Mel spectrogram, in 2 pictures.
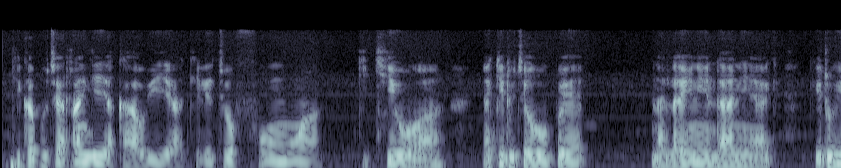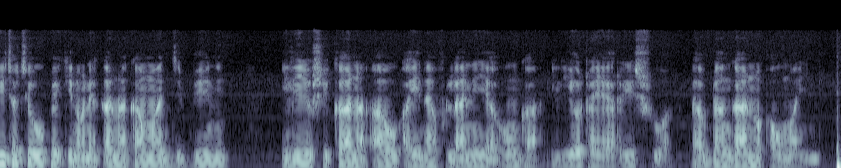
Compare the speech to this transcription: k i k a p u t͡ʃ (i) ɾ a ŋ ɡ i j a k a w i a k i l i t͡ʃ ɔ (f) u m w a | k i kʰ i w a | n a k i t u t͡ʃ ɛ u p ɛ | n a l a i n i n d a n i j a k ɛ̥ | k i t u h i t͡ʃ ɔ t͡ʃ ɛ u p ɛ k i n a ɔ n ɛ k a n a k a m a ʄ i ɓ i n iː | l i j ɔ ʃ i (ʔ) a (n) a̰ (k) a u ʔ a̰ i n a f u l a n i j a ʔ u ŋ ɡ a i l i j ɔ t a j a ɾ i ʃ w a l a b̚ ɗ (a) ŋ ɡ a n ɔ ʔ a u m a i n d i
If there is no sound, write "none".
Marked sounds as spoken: a, f, k, n, ʔ, a

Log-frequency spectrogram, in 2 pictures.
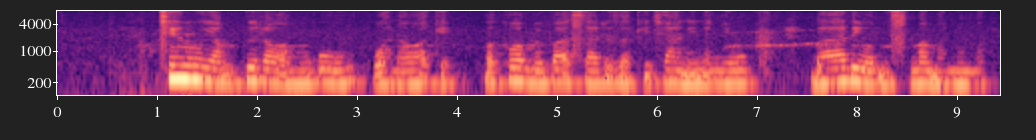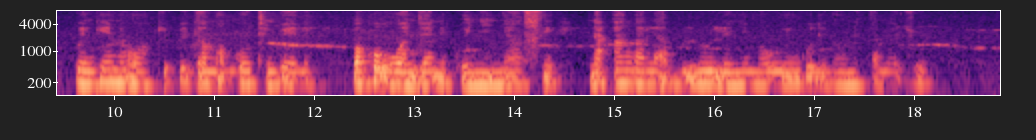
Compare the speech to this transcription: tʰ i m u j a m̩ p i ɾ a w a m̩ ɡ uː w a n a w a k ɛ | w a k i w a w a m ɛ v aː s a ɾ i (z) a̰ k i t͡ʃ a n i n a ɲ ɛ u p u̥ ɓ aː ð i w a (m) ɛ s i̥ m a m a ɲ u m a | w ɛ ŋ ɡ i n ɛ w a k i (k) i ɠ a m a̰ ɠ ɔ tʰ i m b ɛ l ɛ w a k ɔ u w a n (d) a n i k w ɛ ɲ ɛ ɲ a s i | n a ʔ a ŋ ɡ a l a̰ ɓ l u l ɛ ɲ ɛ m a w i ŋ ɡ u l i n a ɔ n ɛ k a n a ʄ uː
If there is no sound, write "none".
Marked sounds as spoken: z, m, p, d͡ʒ

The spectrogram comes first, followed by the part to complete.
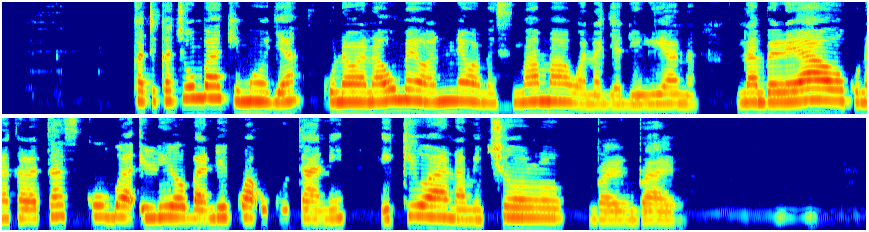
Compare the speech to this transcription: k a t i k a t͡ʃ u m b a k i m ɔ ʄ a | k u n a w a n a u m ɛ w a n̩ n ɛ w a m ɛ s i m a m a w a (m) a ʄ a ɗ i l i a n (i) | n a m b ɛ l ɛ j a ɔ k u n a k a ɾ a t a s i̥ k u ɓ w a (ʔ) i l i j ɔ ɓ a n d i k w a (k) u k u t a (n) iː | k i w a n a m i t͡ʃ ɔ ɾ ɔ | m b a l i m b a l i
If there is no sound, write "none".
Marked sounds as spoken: n, a, ʔ, ʔ, n

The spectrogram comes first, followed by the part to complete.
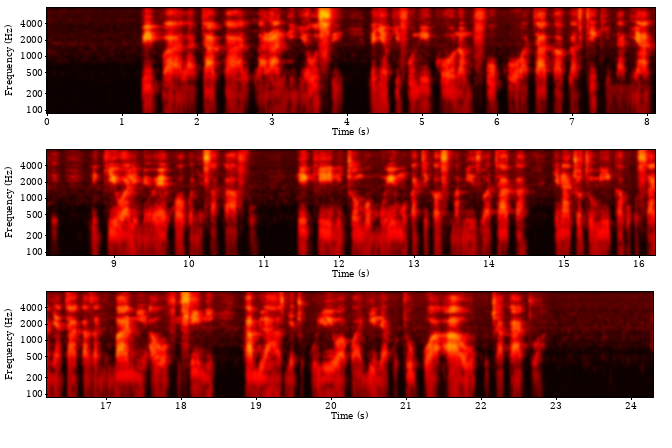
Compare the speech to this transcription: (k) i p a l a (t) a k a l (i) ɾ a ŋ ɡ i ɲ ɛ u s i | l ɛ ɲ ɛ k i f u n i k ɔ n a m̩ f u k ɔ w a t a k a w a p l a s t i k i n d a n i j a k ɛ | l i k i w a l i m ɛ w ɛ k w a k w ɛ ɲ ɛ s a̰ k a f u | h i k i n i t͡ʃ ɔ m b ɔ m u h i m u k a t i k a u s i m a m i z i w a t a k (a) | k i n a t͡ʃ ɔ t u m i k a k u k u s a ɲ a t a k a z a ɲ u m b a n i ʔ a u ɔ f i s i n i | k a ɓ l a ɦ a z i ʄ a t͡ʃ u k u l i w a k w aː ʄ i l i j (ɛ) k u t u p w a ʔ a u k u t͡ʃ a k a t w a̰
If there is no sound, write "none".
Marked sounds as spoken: p, t, a, a, a

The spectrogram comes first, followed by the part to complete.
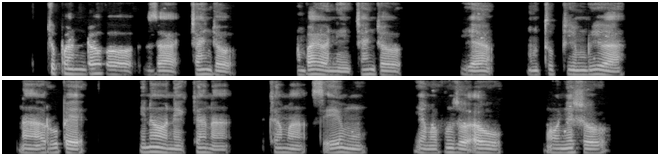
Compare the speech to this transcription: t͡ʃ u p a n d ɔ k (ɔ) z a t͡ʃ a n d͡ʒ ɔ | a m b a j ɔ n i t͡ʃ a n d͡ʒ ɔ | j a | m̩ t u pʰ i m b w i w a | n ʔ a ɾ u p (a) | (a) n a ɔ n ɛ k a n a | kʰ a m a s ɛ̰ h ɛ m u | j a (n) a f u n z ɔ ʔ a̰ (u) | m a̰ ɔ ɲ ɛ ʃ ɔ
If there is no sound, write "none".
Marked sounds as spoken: ɔ, ɛ, i, m, u

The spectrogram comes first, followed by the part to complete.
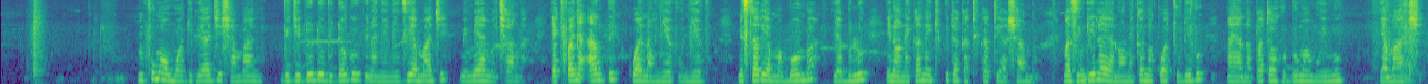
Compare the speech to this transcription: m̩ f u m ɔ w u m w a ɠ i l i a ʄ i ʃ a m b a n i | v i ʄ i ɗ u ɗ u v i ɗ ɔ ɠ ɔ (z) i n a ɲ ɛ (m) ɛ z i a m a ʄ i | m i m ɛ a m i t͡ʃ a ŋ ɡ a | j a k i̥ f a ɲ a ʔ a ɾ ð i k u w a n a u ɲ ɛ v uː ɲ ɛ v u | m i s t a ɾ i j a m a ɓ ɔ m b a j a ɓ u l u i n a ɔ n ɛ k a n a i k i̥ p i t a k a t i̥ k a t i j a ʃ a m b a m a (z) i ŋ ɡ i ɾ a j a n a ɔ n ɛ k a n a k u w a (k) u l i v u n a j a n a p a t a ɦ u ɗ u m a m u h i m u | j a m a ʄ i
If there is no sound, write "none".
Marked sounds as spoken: v, ɲ, z, t

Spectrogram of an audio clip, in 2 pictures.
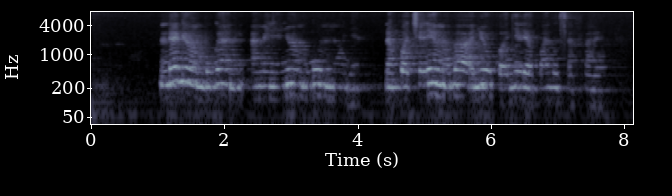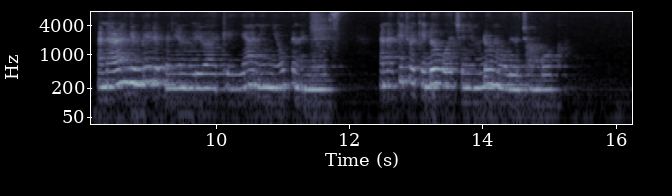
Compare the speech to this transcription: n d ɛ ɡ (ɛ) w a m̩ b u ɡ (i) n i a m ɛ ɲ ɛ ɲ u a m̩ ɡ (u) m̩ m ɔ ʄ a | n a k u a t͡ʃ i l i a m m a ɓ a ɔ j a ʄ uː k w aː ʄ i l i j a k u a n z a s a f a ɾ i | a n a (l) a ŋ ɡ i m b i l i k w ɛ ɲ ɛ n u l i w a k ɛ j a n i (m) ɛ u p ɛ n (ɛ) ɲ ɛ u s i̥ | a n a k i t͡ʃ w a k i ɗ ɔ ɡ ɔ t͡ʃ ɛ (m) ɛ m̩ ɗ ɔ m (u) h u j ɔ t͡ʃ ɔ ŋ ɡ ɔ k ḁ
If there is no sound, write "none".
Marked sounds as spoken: ɛ, a, uː, ɾ, ɲ, a, ɲ, ɔ

